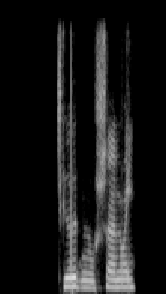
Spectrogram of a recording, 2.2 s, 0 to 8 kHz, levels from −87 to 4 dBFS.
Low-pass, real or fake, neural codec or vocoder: 7.2 kHz; fake; codec, 16 kHz, 2 kbps, X-Codec, HuBERT features, trained on balanced general audio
